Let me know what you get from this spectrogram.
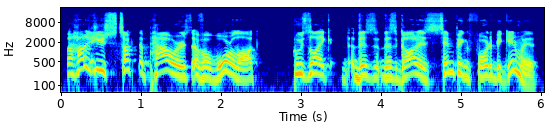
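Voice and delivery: ordinary talk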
